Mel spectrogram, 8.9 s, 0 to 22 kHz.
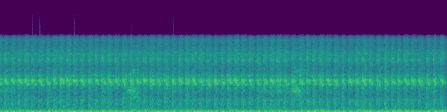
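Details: Cold 1995 Nissan Maxima, 210,000 miles, push-button start, in snow, on jump box, fuel re-primed: starter churns at a steady even rhythm for the whole stretch, engine never catches. Extended crank, no start.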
